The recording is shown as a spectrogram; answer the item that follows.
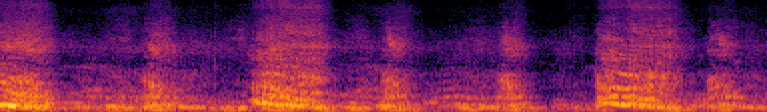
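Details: Elephants give deep, rough rumbling roars in bursts about every one and a half seconds, each swelling loudly and then fading, with low throaty harmonics throughout.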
